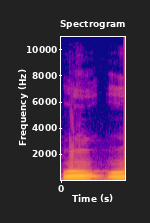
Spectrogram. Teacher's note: ऊ बोलता हूँ तो गोल होठ बनते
